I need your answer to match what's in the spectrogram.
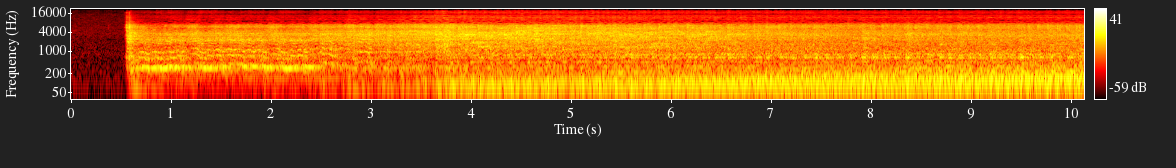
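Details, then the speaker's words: Poly 318 V8 newly swapped into a 1964 Dodge D300, first start, cold: cranks and catches, then a rough idle with light, fast ticking from a couple of noisy lifters. "[Music] night got a couple of noisy lifters see if those end up shutting up here"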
